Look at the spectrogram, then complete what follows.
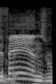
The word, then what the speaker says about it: Minifans: I understand Minifans rhymes with your name.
